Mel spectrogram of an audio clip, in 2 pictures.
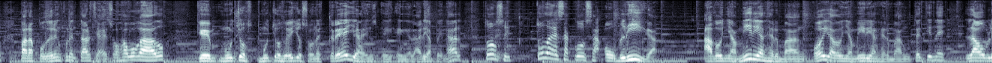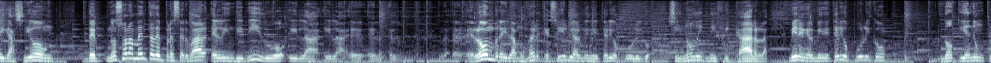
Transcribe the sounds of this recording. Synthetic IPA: paɾapo̞ð̞e̞ɾe̞ɱfɾe̞nt̪aɾsea̰e̞so̞saβo̞ɣað̞o̞ske̞mũt͡ʃosmũt͡ʃozðe̞ʝo̞sːo̞ŋe̞st̪ɾe̞ʝaseŋeŋeŋe̞la̰ɾeape̞nalnt̪o̞nse̞s | t̪o̞ðae̞sako̞saʔo̞βliɣa̰ | aðo̞ɲamiɾjaŋxe̞ɾmãŋo̞jɣaðo̞ɲamiɾjaŋxe̞ɾmãŋust̪e̞t̪jene̞ | laoβ̞liɣasjo̞ŋ | d̪e̞no̞so̞lamẽnt̪e̞ðe̞pɾe̞se̞ɾβaɾe̞lind̪iβiðwoʔilailaeell | elo̞mbɾe̞ilamuxe̞ɾke̞siɾβealmĩnist̪e̞ɾjo̞puβliko̞sino̞ðiɣnifikaɾla̰ | miɾe̞ŋe̞lmĩnist̪e̞ɾjo̞puβliko̞ | no̞t̪je̞neuŋp

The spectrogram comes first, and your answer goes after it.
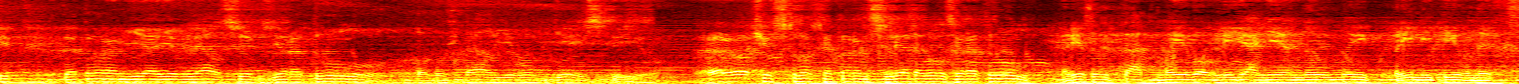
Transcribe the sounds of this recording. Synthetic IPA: t̪ | kɐt̪o̞ɾɨmjajɪvlʲalˠsʲəɡzʲɪɾɐt̪ulˠʊ | pəbʊʐd̪alˠjɪvovdʲejst̪vʲɪ̰jʊ̰ | pɾɐɾo̞t͡ɕɪst̪vəkɐt̪o̞ɾɨmsʲlʲed̪əvəlˠzʲɪɾɐt̪ulˠ | ɾʲɪzʊlʲt̪at̪məjɪvo̞vlʲɪjænʲɪjənəʊmɨ | pɾʲɪmʲɪtʲivnɨx

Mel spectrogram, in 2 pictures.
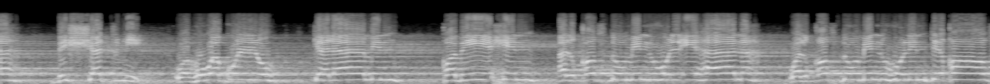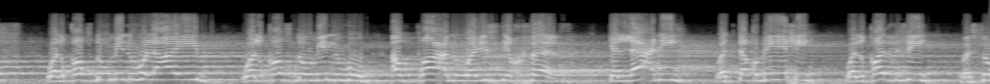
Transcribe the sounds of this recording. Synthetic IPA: a | bɪʃːat̪mɪ | waɦʊwakʊlːʊ | kalaːmɪ | q̪ɑbiːħʔalqɑsˤd̪ʊmɪnhʊlʔɪɦaːna | walqɑsˤd̪ʊmɪnɦʊlɪnt̪ɪqɑːsˤ | walqɑsˤd̪ˤʊmɪnhʊlʕajb | walqɑsˤd̪ʊmɪnɦʊʔɑt̪ˤːɑʕnwalɪst̪ɪxfaːfkalːaʕnɪ | wʔat̪ːɑqbiːħɪ | walqɑðfɪ | wasːʊ

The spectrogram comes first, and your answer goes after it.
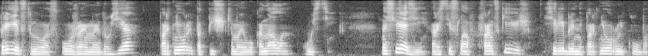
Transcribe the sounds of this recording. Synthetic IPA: pɾʲɪvʲe̞t̪st̪vʊjʊvasʊvɐʐajɪmɨjəd̪ɾʊzʲja | pɐrtʲnʲo̞ɾɨpɐt̪̚pʲiɕːɪ̥kʲɪməjɪvo̞kɐnalˠəɡosʲtʲɪ̥ | nɐsʲvʲæzʲɪrəsʲtʲɪslˠafːɾɐnskʲevʲɪt͡ɕ | sʲɪɾʲe̞bɾʲɪnːɨjpɐrtʲnʲo̞ɾʊiklˠubə

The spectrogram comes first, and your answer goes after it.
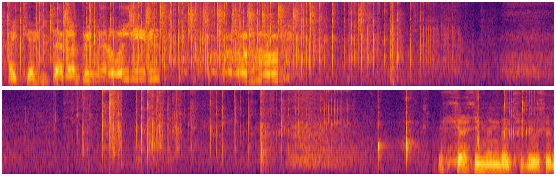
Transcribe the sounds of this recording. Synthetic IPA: ajkeaxit̪aɾlapɾimeɾooʎiɾ | kasimẽnd̪at͡ʃʰut̪ose

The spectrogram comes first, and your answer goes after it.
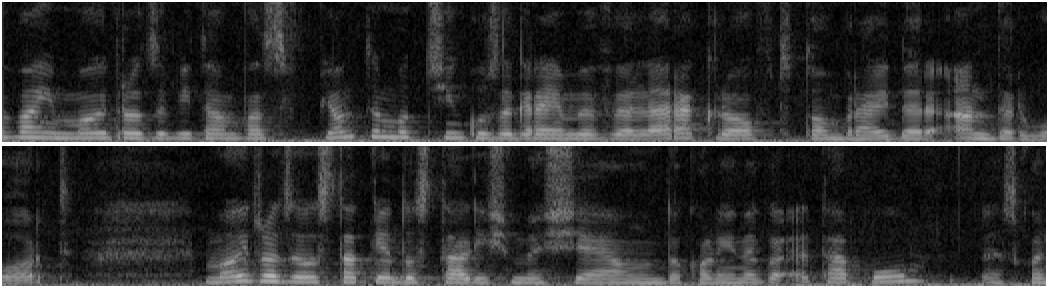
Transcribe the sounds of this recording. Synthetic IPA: vaɲimɔjid̪ɾɔd̪zɘvʲit̪amvasfpʲjɔnt̪ɘmɔt̪̚t͡ɕiŋkuzaɡɾajmɘvɛlaɾakɾɔft̪ːɔmbɾajd̪ɛɾand̪ɛɾwɔɾt̪ | mɔjid̪ɾɔd̪zɘɔst̪at̪ɲɔd̪ɔst̪alʲiɕmɘɕɛd̪ɔkɔlɛjnɛɡɔʔɛt̪apuskɔ

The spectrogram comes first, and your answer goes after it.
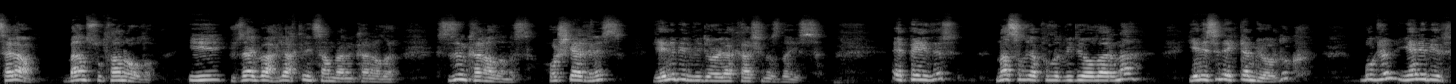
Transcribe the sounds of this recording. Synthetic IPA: selʲam | bænsulʲt̪ʰano̞ːlˠu | ijiɟyzælʲvɛaxlʲaklˠɯinsanlˠaɾɯnkʰanalˠɯ | sizinkʰanalˠɯnɯz̥ho̞ʃɟælʲd̪iniz̥ | je̞nibiɾvid̪ejo̞jlʲˠakʰaɾʃɯnɯzd̪ajɯz̥ | epʰe̞jd̪iɾ̥ | nasɯlˠjapʰɯlˠɯɾvid̪e̞jo̞lˠaɾɯna | je̞nisinɛclʲemijo̞ɾd̪uk | buɟynje̞nibiɾ

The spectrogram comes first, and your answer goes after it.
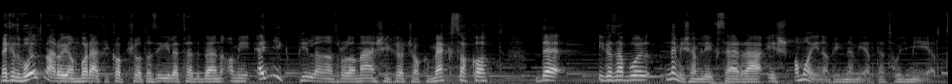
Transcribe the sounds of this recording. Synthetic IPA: nɛkɛd̪vo̞lt̪maːɾo̞jɒmbɒɾaːt̪ikɒpt͡ʃo̞lɒt̪ɒzeːlɛt̪ɛd̪bɛnɒmiʔɛɟːikpilːɒnɒt̪roːlɒmaːʃikrɒt͡ʃɒkmɛksɒkɒt̪ː | d̪ɛ | iɡɒzaːboːlnɛmiʃɛmleːksɛlraːʔeːʃɒmɒjinɒpiɡnɛmḛːrt̪ɛt̪ho̞ɟmiḛːrt̪

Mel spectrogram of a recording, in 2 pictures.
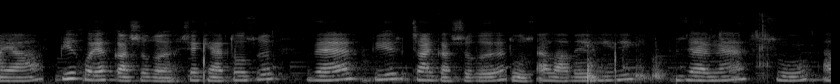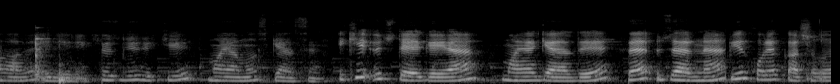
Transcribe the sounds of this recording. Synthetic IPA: mɑjɑb̥iɾχoɾɛk̚ɡɑʃɯɣɯʃæcʰæɾt̪ʰo̞zu | vɛbiɾt͡ʃʰɑjɡɑʃɯɣɯd̪uzæ̰lˠɑːvæelijiɾiçyzæɾinɛsuælˠɑːvæʔelijiɾḭçø̞zlijiɾiçkʰimɑjɑmɯz̥ɟælsinicʰiʔyt͡ʃd̪æjɡʲæjɛ | mɑjɑɟʲæld̪ivɛyzæɾinæb̥iɾχo̞ɾæk̚ɡɑʃɯɣɯ

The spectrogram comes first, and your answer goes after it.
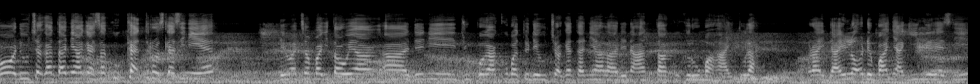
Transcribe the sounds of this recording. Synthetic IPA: odiəut͡ʃaʔkant̪aniahɡasakukat̪̚t̪əɾʊskaʔsinĩə | dəmat͡ʃambaɡit̪aujaŋədənid͡ʒumpəakupat̪uldiəut͡ʃaʔ̚kant̪aniahladənaʔant̪akukəɾumaɦait̪ulah | ɔɾajt̪̚dailɔk̚dəbaɲaʔɡiləkasni

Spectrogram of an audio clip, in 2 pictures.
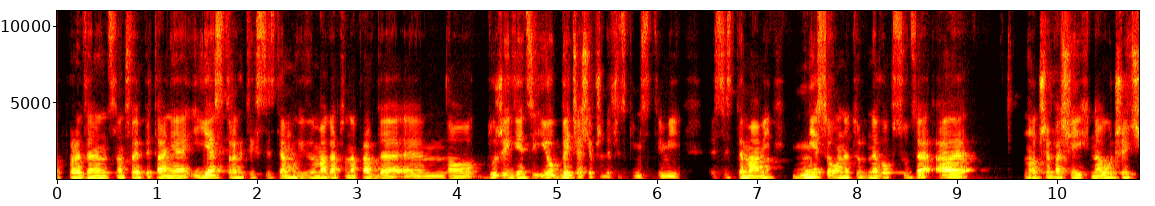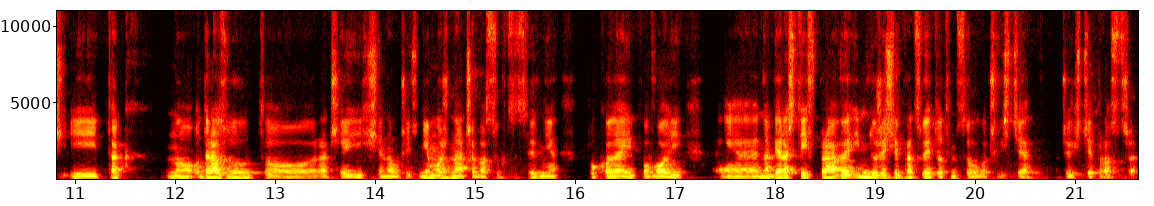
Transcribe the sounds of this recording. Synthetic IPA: ɔt̪̚pɔvʲjad̪ajɔnt̪snat̪fɔjɛpɘt̪aɲɛjɛst̪̚ːɾɔxɛt̪ɘxsɘst̪ɛmufivɘmaɡat̪ɔnapɾavd̪ɛnɔd̪uʐɛjvʲjɛd̪zɘʔiɔbɘt͡ɕaɕɛpʂɛd̪ɛfʂɘst̪̚kʲimst̪ʲɘmʲi | sɘst̪ɛmamʲi | ɲɛsɔ̃w̃ɔnɛt̪ɾud̪nɛvɔpsud̪zɛʔalɛ | nɔtʂɛbaɕɛixnaut͡ʂɘt͡ɕit̪ak | nɔʔɔ̰d̪ɾazut̪ʰɔɾat͡ʂɛjixɕɛnaut͡ʂɘt͡ɕɲɛmɔʐnatʂɛbasukt̪sɛ̥sɘvɲɛ | pɔkɔlɛjipɔvɔlʲi | nabʲjɛɾat͡ɕt̪ɛjfpɾavɘʔimd̪uʐɛjɕɛpɾat̪sujɛt̪ɔt̪ɘmsɔ̃w̃ɔt͡ʂɘvʲiɕt͡ɕɛɔt͡ʂɘvʲiɕt͡ɕɛpɾɔ̰stʂɛ̰

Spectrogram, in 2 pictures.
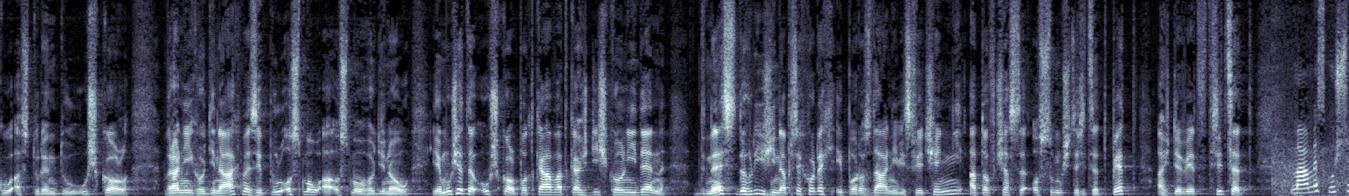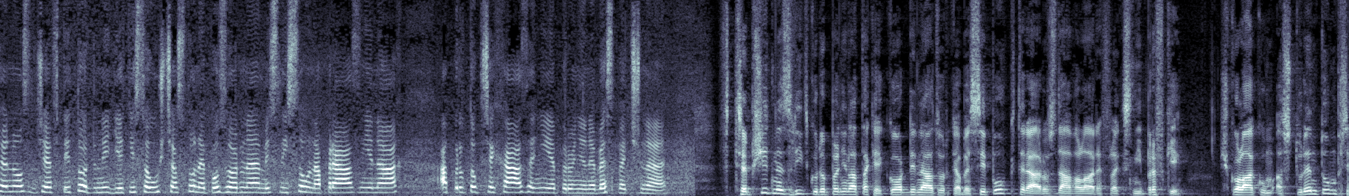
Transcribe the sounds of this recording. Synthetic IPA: kuːʔa̰st̪udɛnt̪uːʔuʃko̞l | vɾaɲiːɣɦo̞ɟɪnaːxmɛzɪpuːlʔo̞smo̞wʔa̰ʔo̞smowɦo̞ɟɪno̞wjɛmuːʒɛt̪ɛʔuʃko̞lpo̞t̪kaːvat̪kaʒdiːʃko̞lniːdɛn | dnɛsdo̞ɦliːʒiːnapr̝̥ɛxo̞dɛxʔɪpo̞ɾo̞zdaːɲḭːvɪsvjɛt͡ʃɛɲiːʔat̪o̞ft͡ʃasɛʔo̞sumt͡ʃt̪ɪr̝ɪt͡sɛt̪pjɛt̪ | ʔaʒdɛvjɛt̪t̪r̥ɪt͡sɛt̪maːmɛskuʃɛno̞st̪ʒɛft̪ɪt̪o̞dnɪɟɛcɪso̞wʔuʃt͡ʃast̪o̞nɛpo̞zo̞ɾnɛːmɪsliːso̞wnapɾaːzɲɪnaːx | ʔapɾo̞t̪o̞pr̥ɛxaːzɛɲiːjɛpɾo̞ɲɛnɛbɛspɛt͡ʃnɛː | ft̪r̥ɛpʃɪdnɛzɦliːt̪̚kudo̞pl̩ɲɪlat̪akɛːko̞oɾdɪnaːt̪o̞ɾkabɛsɪpukt̪ɛɾaːɾo̞zdaːvalaɾɛflɛksɲiːpr̩fkɪ | ʃko̞laːkuːmʔa̰st̪udɛnt̪uːmp

